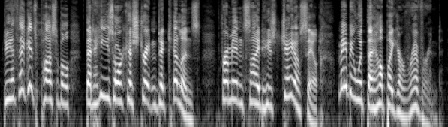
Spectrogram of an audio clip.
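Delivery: high, rising mock accusation; mock Sarah. Friend mocking Sarah's wild theory, high and rising.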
